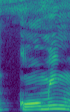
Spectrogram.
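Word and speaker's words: combing: आप बाल बना रहे हैं, आई एम कोमिंग my hair, कोमिंग, कोमिंग ऐसे बोलना है, ठीक है। बी हमेशा साइलेंट होता है, स्पेलिंग में आता है लेकिन बोलते वक्त उच्चारण में नहीं आता, प्रोनाउंसिएशन में नहीं आता।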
